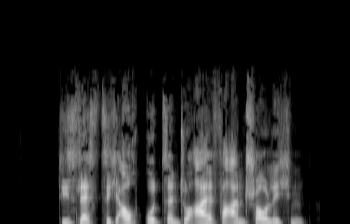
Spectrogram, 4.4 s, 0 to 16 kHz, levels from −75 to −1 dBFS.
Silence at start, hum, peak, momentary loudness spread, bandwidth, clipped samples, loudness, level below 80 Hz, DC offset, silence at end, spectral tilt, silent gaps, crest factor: 0.75 s; none; 0 dBFS; 11 LU; 11.5 kHz; under 0.1%; -18 LUFS; -68 dBFS; under 0.1%; 0.6 s; -4 dB/octave; none; 20 dB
